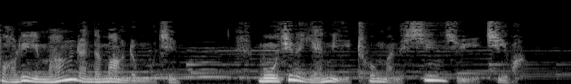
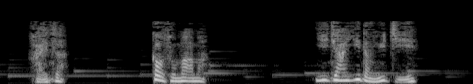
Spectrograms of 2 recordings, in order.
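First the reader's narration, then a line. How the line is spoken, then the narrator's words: Overjoyed mother, trembling voice. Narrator (Chinese): 大喜过望，周母……声音颤抖的说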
